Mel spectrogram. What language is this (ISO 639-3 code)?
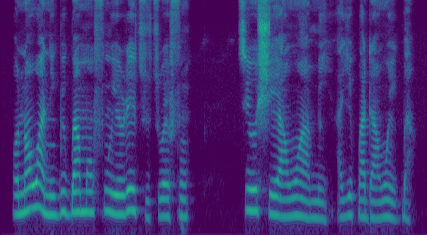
yor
